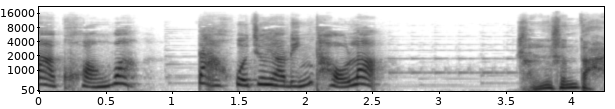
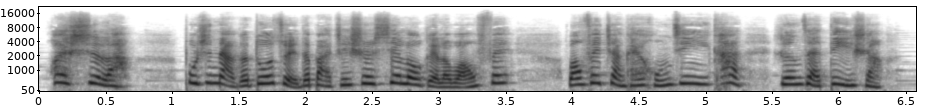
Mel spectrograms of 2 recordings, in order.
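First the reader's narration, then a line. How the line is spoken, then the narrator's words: Breathless. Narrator (Chinese): 女子忽然气喘吁吁的…说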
